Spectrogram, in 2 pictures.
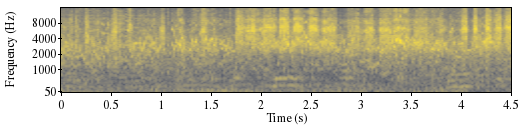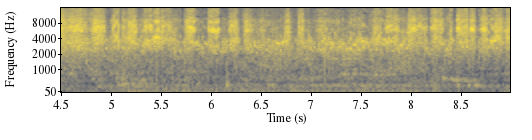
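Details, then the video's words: Aviary colony of budgerigars, many birds chattering together in a continuous high, scratchy warble with sharp chirps scattered through it. "Amazing Budgies chirping sounds | Budgies parakeets sounds"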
